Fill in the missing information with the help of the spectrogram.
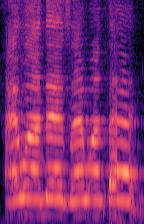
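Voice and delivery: very high-pitched imitation of a child's tantrum; mock tantrum shriek; screaming kid. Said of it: "her kid is screaming".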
